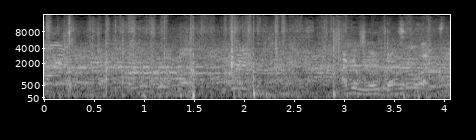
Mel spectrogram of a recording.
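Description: A basketball bouncing on asphalt a few times, the loudest thud about a second and a half in, over the steady chatter of a crowd of onlookers.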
